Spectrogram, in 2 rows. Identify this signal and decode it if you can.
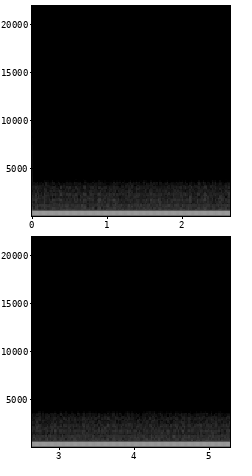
Dial tone (North America), 350 + 440 Hz.
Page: dial-tone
